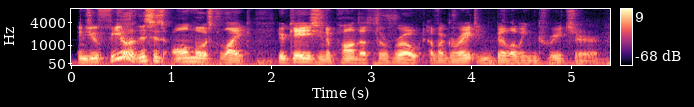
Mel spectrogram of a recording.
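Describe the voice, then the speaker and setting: A man running a tabletop game, improvising his narration in a halting way and repeating words as he goes. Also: lowish voice, soft background music. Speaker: game master.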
